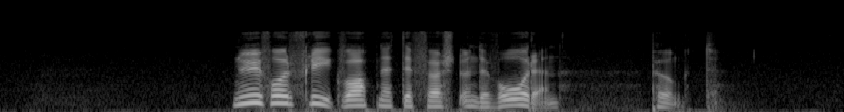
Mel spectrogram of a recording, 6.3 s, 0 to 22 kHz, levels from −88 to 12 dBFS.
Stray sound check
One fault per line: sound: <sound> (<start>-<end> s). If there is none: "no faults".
no faults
